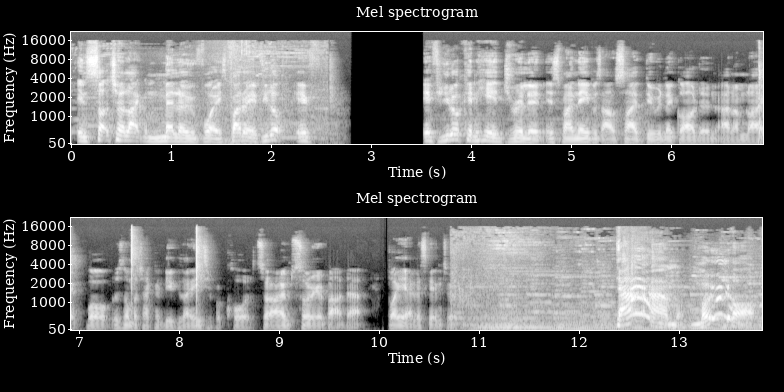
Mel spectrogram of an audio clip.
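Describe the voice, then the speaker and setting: A man's voice: lowish voice, fairly quick. A young man giving casual, exclamatory live reaction commentary, slangy and full of swearing. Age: young adult. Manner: expressive, exclamatory, slangy, profane. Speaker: reaction video host. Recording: background game music under voice.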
